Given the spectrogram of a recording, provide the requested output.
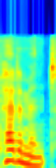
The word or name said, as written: pediment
